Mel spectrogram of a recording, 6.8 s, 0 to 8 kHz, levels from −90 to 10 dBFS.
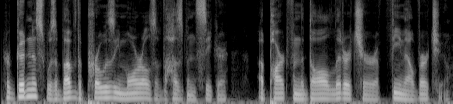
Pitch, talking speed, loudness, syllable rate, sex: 100 Hz, 170 wpm, -22 LUFS, 5.6 syllables/s, male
